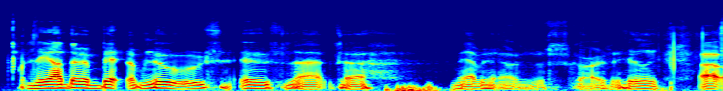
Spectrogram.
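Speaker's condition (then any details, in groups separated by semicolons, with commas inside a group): Tongue cancer surgery, tongue graft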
